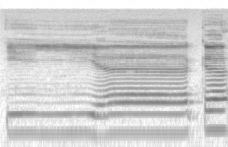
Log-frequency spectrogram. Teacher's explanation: الف مدہ کی مقدار 2 سے 3 سیکنڈ کے برابر کھینچ کر پھر وقف کرنا ہوتا ہے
